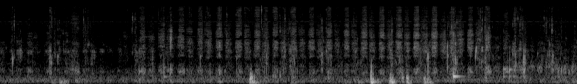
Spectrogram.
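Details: Village dog (anjing kampung) panting during a walk on 18 April 2021: steady, rapid breathy panting throughout, with a few louder huffs toward the end over soft background noise.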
